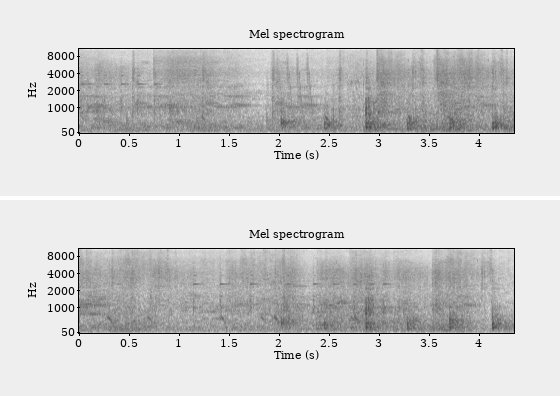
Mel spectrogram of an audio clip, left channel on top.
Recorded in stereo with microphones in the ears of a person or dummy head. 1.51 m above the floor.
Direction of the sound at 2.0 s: 5° left (ahead or behind).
